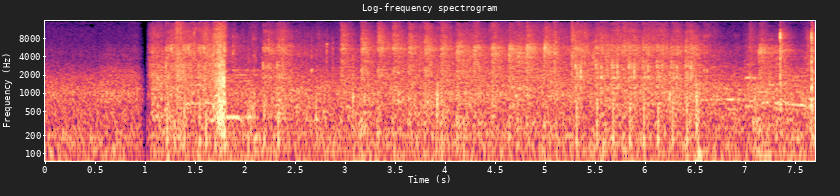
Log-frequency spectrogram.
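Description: Dry leaves crunch and rustle underfoot as someone walks quickly.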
